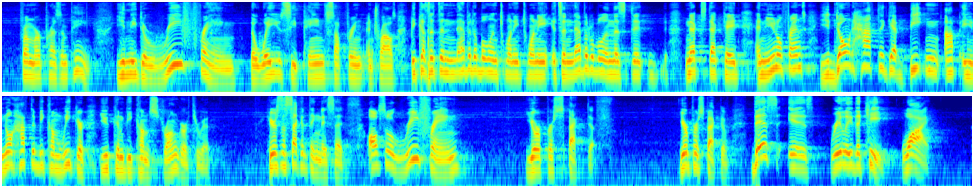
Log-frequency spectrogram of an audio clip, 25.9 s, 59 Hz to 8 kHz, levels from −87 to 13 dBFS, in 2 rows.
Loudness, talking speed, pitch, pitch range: -19 LUFS, 160 wpm, 160 Hz, 145-190 Hz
